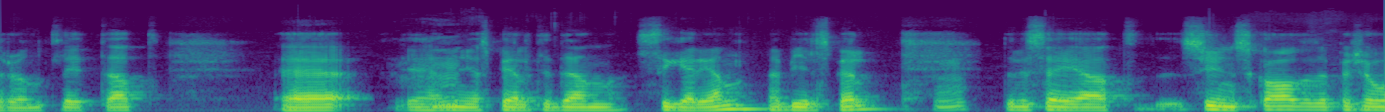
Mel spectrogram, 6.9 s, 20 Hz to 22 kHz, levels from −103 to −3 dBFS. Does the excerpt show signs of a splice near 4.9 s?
yes; 2 cuts; at 1.8 s, 4.9 s

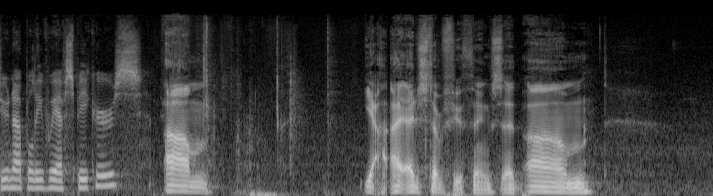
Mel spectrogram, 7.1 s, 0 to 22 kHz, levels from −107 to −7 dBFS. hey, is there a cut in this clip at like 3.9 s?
no; 2 cuts; at 1.5 s, 5.2 s

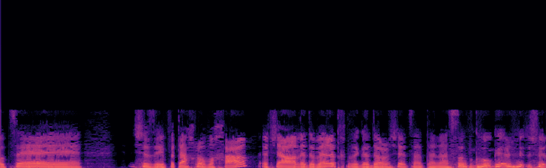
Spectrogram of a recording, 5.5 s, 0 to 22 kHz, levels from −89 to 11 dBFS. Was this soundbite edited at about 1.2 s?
no; 1 cut; at 3.4 s

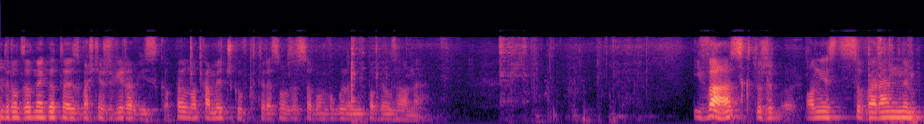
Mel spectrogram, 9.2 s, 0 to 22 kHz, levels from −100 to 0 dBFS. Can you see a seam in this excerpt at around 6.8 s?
no; 1 cut; at 8.0 s

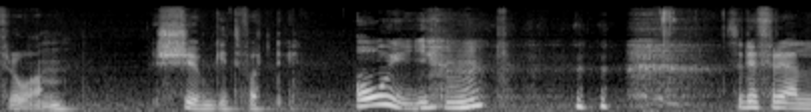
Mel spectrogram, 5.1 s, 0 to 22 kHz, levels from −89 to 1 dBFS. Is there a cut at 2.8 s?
no; 1 cut; at 0.9 s

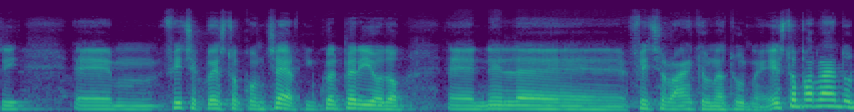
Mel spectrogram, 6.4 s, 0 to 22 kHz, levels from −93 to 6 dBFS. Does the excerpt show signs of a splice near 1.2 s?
yes; 2 cuts; at 1.2 s, 2.2 s

